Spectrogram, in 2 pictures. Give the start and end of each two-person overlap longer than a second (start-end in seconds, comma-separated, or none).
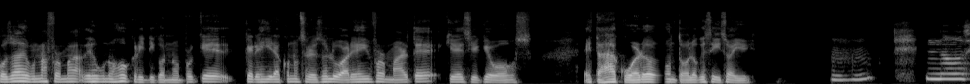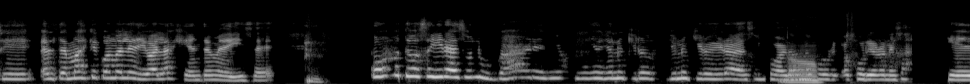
none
